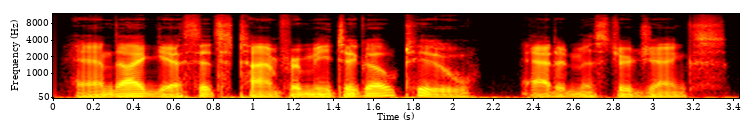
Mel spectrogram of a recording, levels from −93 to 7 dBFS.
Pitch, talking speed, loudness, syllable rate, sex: 80 Hz, 225 wpm, -20 LUFS, 4.6 syllables/s, male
